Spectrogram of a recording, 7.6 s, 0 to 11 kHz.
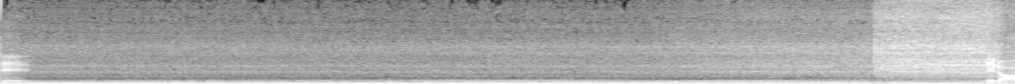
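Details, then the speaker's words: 2020 Honda Civic Si at cold idle, first start of the day after a PRL downpipe install, car on a lift checking for leaks: smooth, even low rumble with a steady beat, no ticking or hissing from exhaust joints; healthy idle. "honestly doesn't sound that much louder, but the way it's purring right now, from like a cold start, I didn't use it all yesterday, but today I haven't turned it on."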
